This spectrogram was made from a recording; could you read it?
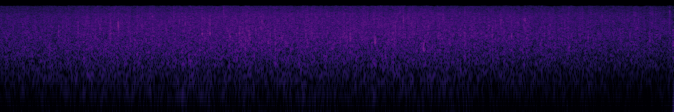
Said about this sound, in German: Diesmal waren sich alle einig, dieser Regen ist eine Katastrophe.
